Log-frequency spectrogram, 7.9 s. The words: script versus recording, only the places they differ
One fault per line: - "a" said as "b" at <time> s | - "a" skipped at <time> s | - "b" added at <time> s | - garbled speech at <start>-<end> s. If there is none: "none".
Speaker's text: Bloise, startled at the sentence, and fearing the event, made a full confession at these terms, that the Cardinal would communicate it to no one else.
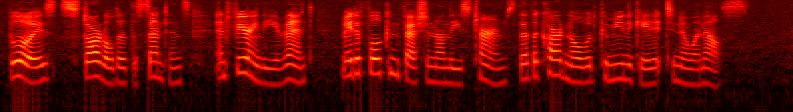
- "at" said as "on" at 4.3 s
